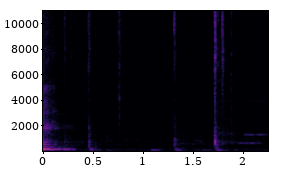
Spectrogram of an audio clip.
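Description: A few separate keystrokes on a computer keyboard, tapped one by one with short gaps, two close together near the end.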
